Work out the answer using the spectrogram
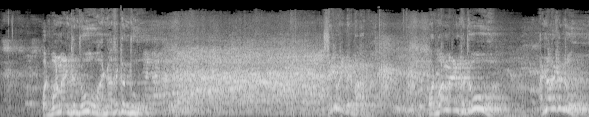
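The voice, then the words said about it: Put-on Welsh accent. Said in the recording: “let's hear your Welsh ... I have to get into character”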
